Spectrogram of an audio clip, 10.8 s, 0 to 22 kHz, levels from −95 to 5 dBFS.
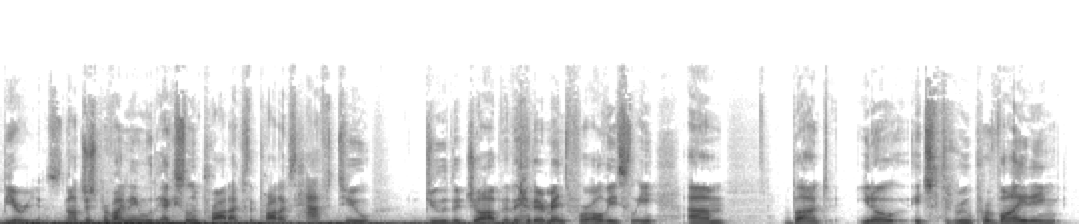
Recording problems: low rumble; noticeable; until 5 s; 15 dB below the speech

